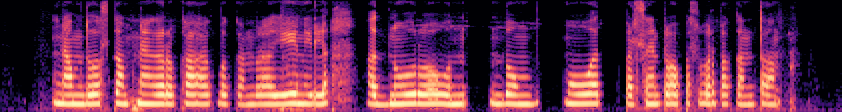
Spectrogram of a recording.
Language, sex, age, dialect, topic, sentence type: Kannada, female, 41-45, Northeastern, banking, statement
